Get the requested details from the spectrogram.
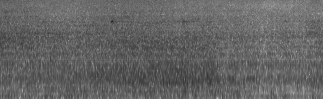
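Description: Motorcycles rumble past.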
